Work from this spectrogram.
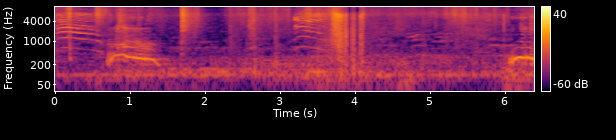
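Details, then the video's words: Loud meowing from a few-months-old pet kitten: a high falling meow, a lower drawn-out one, another high meow after a pause, and a low sustained tone at the end, with scattered clicks and knocks. "cute kitten meowing loudly"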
